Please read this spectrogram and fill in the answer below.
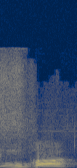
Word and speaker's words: Mucher: Habe ich das richtig ausgesprochen, Herr Muscher? Ja, eigentlich Mucher. Mucher? Mucher. Wir haben das durch eingedeutscht.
